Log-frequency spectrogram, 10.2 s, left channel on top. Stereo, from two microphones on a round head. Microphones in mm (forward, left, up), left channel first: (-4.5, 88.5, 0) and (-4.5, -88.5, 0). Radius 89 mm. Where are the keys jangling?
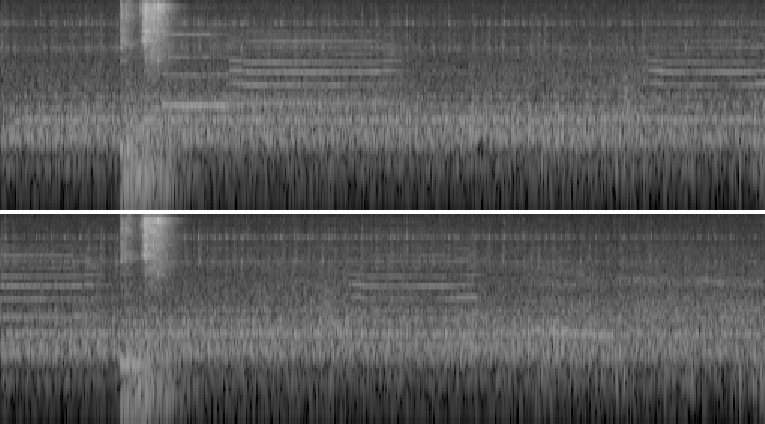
25° left (ahead or behind), 2 m.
